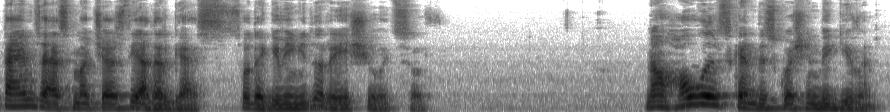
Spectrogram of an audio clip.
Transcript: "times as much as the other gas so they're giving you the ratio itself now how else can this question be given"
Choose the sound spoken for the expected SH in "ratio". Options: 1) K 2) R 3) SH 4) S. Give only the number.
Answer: 3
